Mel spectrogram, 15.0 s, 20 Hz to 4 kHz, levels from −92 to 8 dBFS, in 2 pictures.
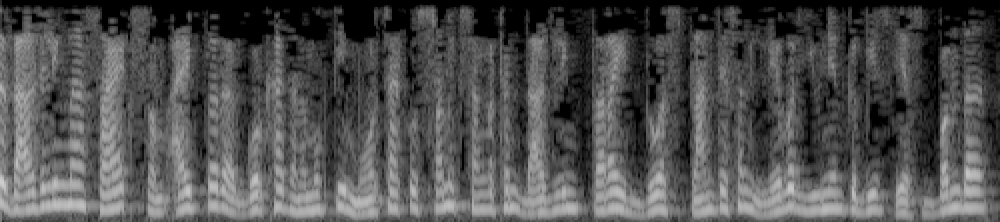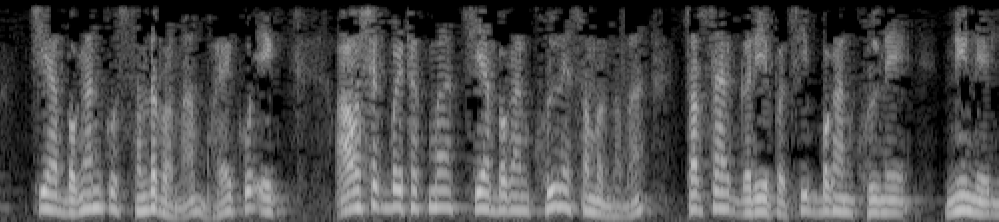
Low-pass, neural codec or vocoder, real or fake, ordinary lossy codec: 3.6 kHz; none; real; none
